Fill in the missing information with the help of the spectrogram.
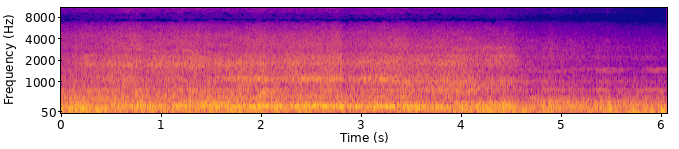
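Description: Red Meitetsu electric train passing close by, its wheels rumbling on the rails with a faint high steady tone over the rumble, dying away about four to five seconds in.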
